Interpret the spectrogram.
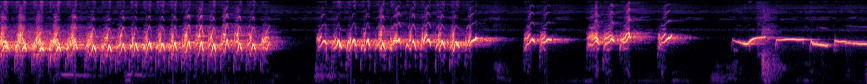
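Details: White-rumped shama song at night: a dense, fast-trilled buzzy stretch, then shorter warbled bursts and clear, drawn-out whistles separated by short pauses.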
